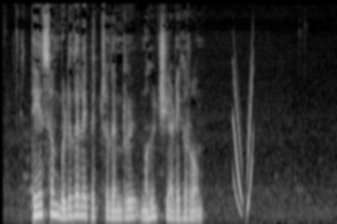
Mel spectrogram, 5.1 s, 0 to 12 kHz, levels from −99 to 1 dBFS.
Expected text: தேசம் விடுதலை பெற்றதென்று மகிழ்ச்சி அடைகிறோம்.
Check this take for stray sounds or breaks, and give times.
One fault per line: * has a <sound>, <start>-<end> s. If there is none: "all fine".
* has a chirp, 3.5-3.8 s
